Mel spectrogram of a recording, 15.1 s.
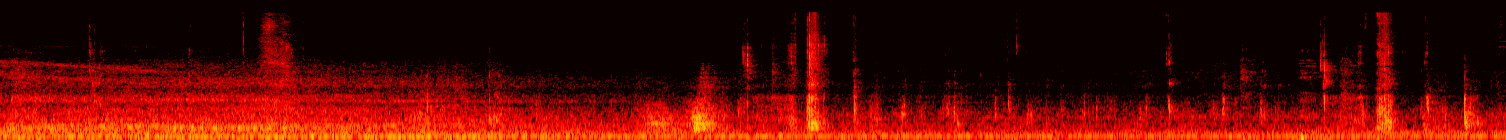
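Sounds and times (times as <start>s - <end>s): steady low hum: 0.0s - 15.0s
person chewing food: 7.4s - 15.0s.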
